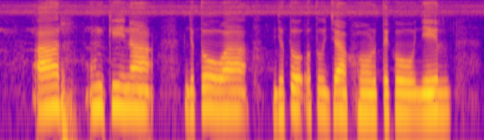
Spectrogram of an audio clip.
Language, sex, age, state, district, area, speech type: Santali, female, 45-60, Jharkhand, Seraikela Kharsawan, rural, spontaneous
